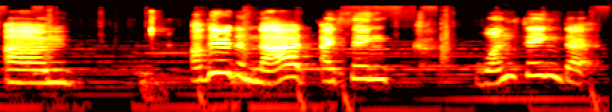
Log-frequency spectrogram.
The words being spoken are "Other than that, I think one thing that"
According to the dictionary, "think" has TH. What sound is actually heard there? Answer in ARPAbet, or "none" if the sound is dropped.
TH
